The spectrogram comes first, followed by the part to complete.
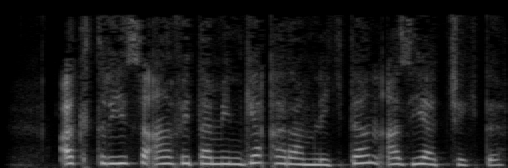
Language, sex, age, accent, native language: Uzbek, female, 18-24, Buxoro, Uzbek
